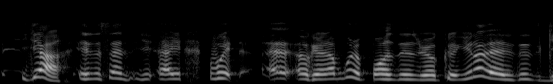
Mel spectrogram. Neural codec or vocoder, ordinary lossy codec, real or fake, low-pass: none; none; real; 7.2 kHz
